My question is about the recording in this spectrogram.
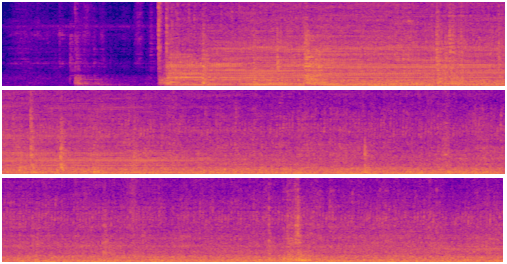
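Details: AC condenser that would not run, after replacing bad contactor and bad capacitor: kicks on after a second, settles into steady low hum with fan rush, smooth and even; running normally after repair.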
